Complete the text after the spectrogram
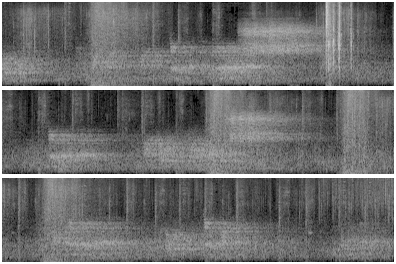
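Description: Footsteps crunch slowly over loose ground.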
